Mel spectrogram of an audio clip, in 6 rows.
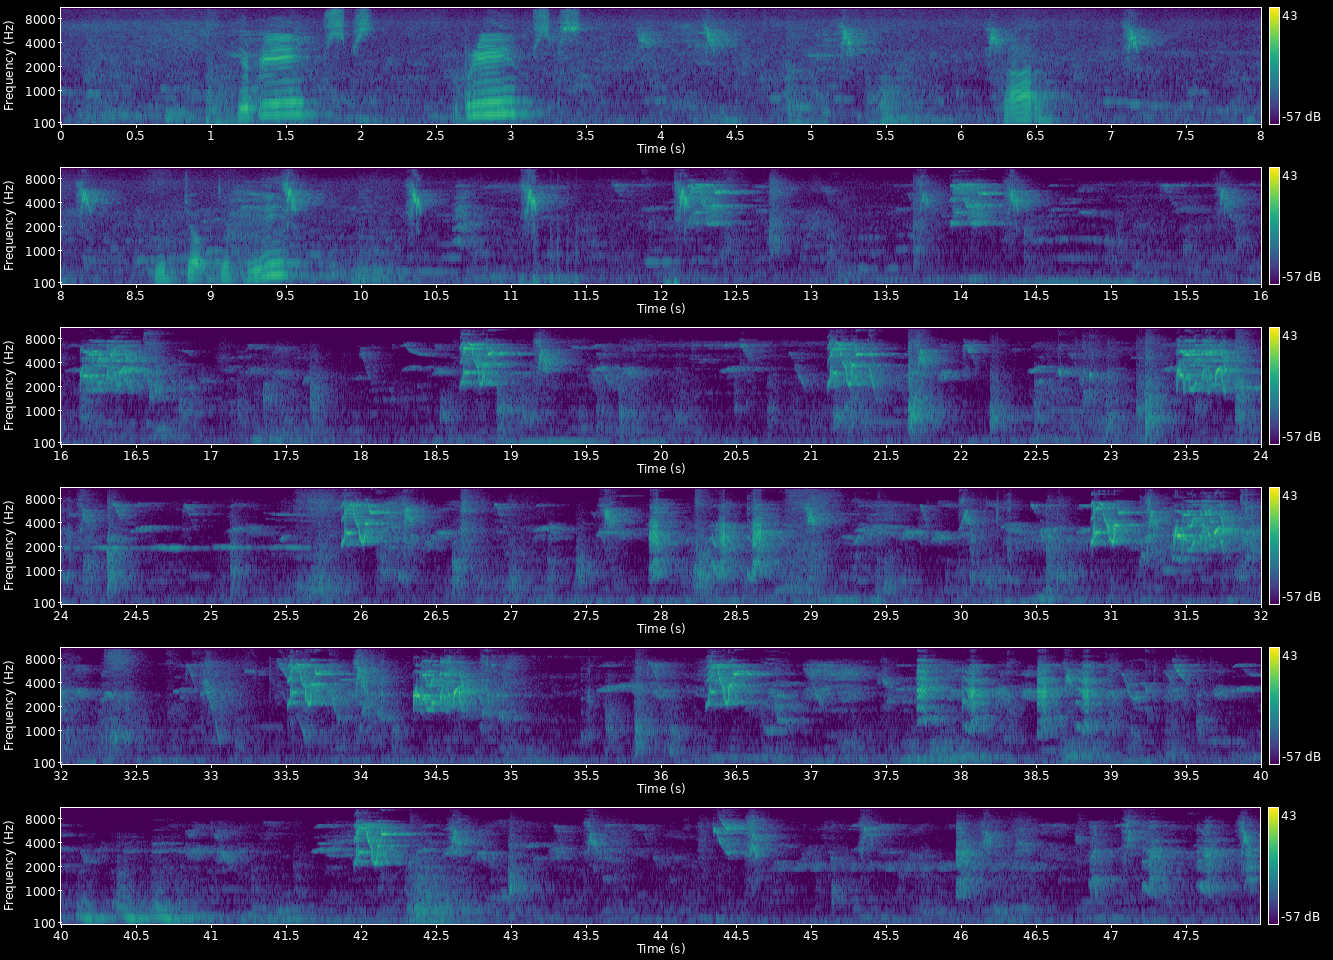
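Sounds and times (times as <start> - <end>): small bird chirping: 0.0 - 47.9.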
